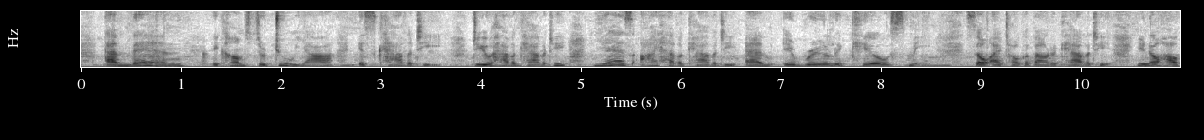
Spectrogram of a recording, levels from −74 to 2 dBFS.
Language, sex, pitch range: Chinese, female, 145-185 Hz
